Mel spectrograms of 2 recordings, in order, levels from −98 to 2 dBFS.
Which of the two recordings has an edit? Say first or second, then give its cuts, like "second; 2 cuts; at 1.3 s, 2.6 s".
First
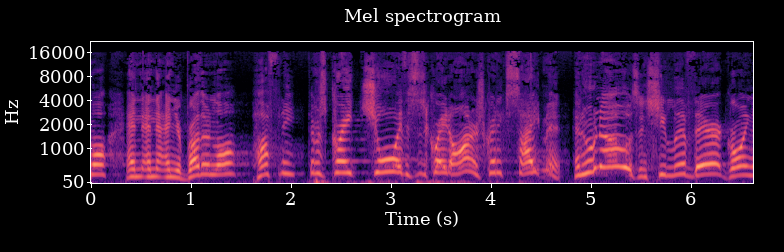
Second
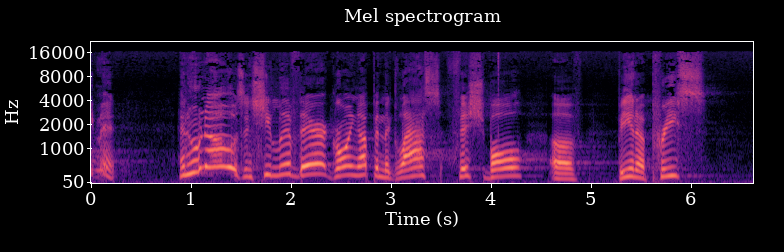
first; 2 cuts; at 2.1 s, 4.8 s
